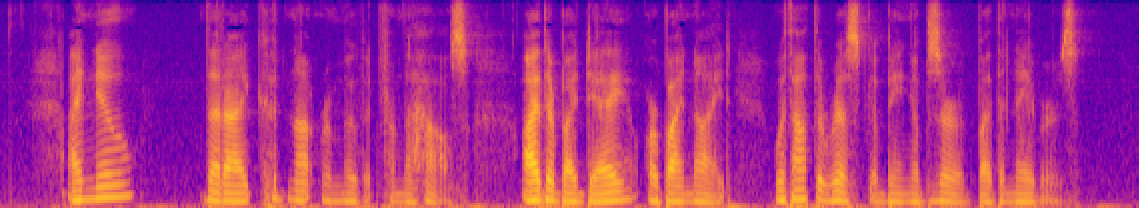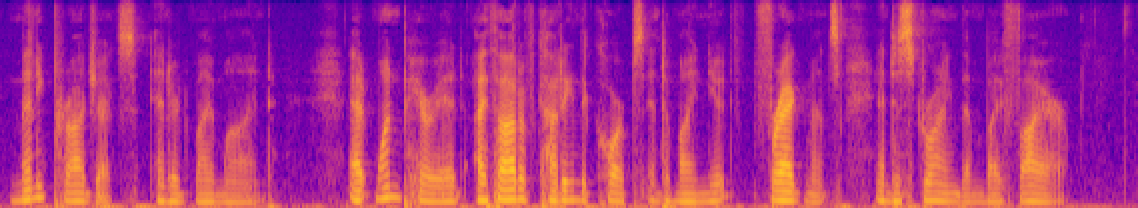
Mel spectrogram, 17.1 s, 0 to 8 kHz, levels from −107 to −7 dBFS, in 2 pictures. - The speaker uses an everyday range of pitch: Yes, average, 3.3 semitones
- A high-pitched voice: No, low, 115 Hz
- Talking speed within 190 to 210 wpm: No, average, 170 wpm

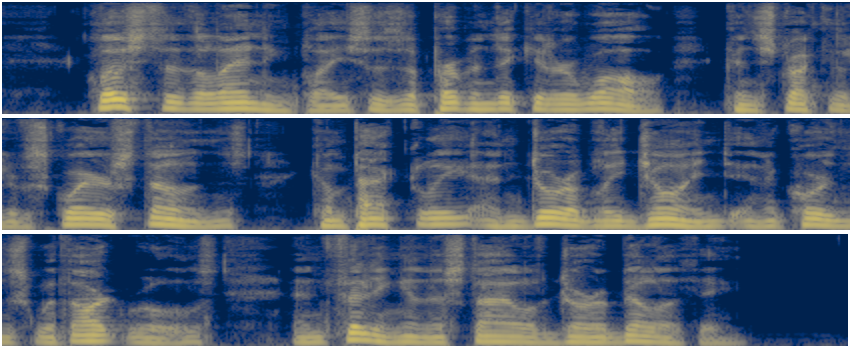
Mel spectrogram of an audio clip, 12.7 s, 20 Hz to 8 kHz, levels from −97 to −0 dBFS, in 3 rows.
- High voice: No, low, 100 Hz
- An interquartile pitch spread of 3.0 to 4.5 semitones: Yes, average, 4.1 semitones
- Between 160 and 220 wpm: No, slow, 135 wpm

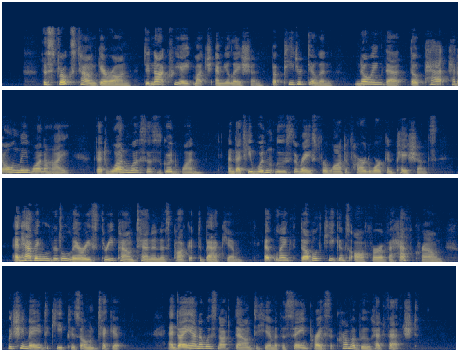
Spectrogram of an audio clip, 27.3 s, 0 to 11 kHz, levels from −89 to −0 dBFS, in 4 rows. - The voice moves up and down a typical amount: Yes, average, 4.7 semitones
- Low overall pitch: No, medium, 185 Hz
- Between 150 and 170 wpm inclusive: No, average, 190 wpm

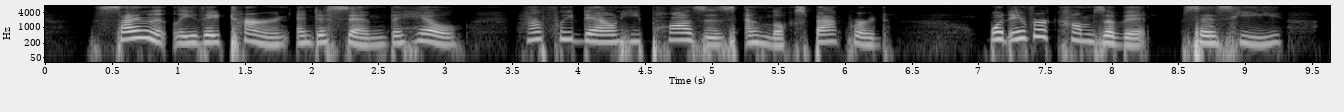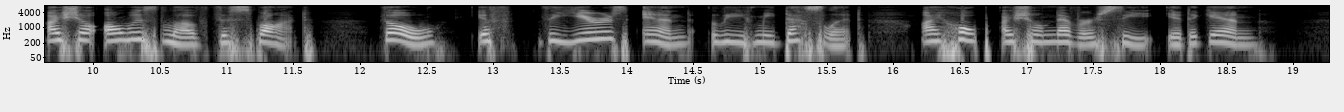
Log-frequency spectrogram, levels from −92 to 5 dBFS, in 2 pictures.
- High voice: Yes, high, 230 Hz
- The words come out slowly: Yes, slow, 130 wpm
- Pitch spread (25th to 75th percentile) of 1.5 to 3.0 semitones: No, average, 5.2 semitones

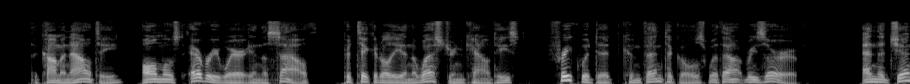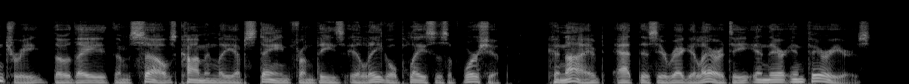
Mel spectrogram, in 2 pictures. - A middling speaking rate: No, slow, 125 wpm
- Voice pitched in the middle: No, very low, 85 Hz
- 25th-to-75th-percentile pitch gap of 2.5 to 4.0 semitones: No, average, 5.2 semitones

